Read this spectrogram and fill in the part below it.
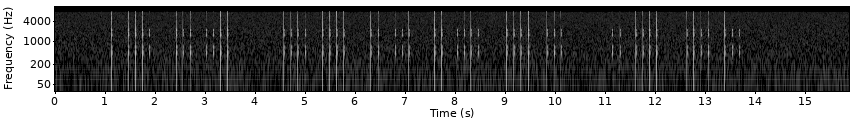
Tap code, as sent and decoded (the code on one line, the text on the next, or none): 1-4 3-4 / 4-4 2-3 2-4 4-3 / 2-4 4-3
DO THIS IS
